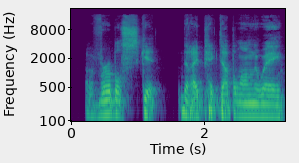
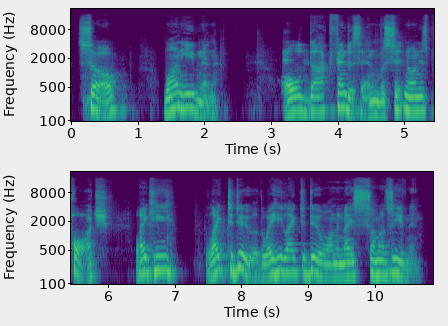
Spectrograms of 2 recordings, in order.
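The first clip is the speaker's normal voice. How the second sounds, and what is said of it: Thick Down East Maine accent. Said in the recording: “with very thick Down East accent.”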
